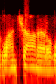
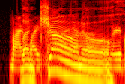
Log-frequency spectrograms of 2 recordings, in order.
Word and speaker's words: Lanciano: So the first one was in the 8th century in Lanciano, Italy, or Italians pronounce it Lanciano when Lanciano. – Exactly, Lanciano. You got to have your fingers in the air when you say Lanciano.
